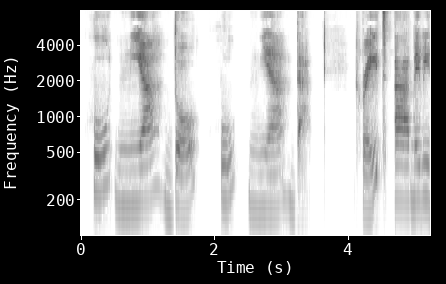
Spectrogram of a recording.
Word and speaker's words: cuñado: Maybe like brother-in-law or sister-in-law, cuñado, cuñada, because remember that this one, this letter, NE, it's basically replacing a ni. So that's why we say cuñado, cuñada.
